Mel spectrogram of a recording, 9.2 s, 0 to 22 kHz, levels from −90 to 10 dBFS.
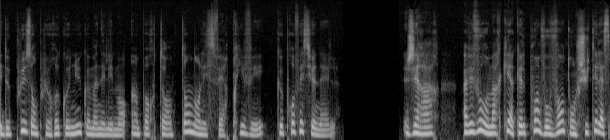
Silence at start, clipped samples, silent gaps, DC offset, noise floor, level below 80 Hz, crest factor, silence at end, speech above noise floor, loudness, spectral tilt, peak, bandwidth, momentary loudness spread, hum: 0 s; under 0.1%; 5.14-5.98 s; under 0.1%; under -90 dBFS; -58 dBFS; 16 dB; 0 s; over 67 dB; -24 LUFS; -6 dB/octave; -8 dBFS; 17.5 kHz; 9 LU; none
